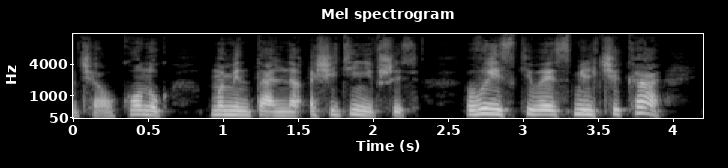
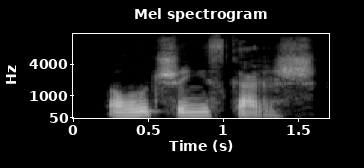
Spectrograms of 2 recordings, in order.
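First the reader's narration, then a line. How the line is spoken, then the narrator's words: Muttering. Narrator (Russian): пробормотал Макс Роден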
